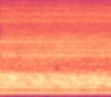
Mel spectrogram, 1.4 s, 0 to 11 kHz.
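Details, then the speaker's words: Pyle power inverter (PINV44/PINV66) with nothing connected: its always-on cooling fan gives a steady, airy whoosh over a low hum, pretty loud but with no rattles. Output 59 Hz, no amp draw, battery 12.9 V; running normally. "yeah this is quite loud listen to this and this is with not anything on now that is pretty loud for me"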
